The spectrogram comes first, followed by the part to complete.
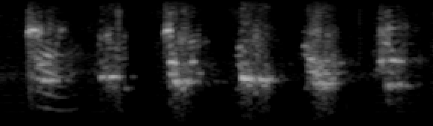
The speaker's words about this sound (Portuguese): Ai, cachorro chato, meu Deus do céu.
